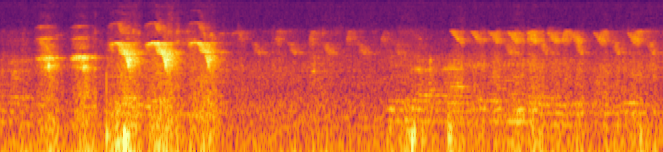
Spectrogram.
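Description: Near silence with faint bird chirps: a few short falling chirps in the first two seconds, then a quicker series of high chirps from about four and a half seconds in.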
